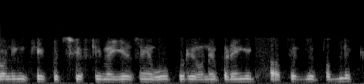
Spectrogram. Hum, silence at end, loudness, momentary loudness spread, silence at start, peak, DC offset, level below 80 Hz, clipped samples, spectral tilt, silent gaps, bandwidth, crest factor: none; 0 s; -27 LUFS; 2 LU; 0 s; -8 dBFS; under 0.1%; -62 dBFS; under 0.1%; -7.5 dB/octave; none; 3.7 kHz; 20 dB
